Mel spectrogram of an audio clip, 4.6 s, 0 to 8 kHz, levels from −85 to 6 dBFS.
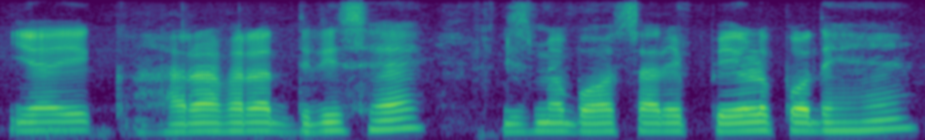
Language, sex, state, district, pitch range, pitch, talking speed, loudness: Hindi, male, Jharkhand, Ranchi, 130-140 Hz, 135 Hz, 155 wpm, -17 LUFS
